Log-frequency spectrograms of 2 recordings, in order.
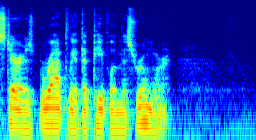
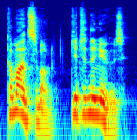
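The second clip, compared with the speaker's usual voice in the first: loud, raised-pitch nagging; complaining; 9 semitones higher, 8 dB louder than usual. A narrator's reading. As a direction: complain impatiently to your co-host. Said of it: "Tucker complained".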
